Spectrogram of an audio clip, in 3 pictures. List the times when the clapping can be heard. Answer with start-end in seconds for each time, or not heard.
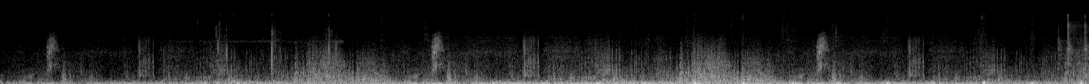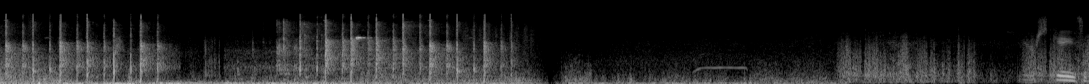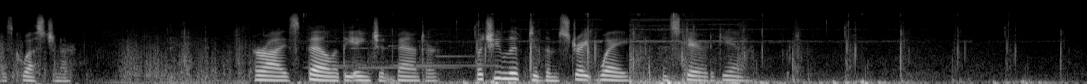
10.6-16.1.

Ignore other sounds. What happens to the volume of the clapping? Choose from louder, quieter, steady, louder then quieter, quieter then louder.
quieter then louder.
